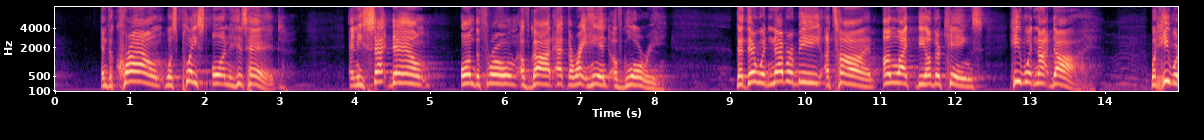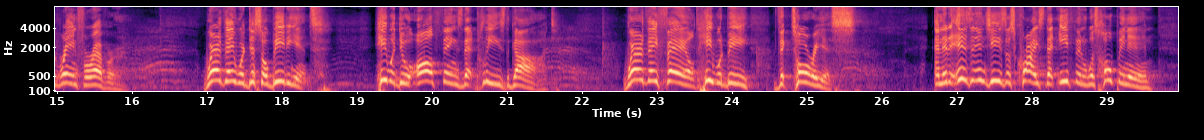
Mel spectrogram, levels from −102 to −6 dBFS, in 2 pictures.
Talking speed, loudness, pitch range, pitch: 145 wpm, -20 LUFS, 235-320 Hz, 270 Hz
